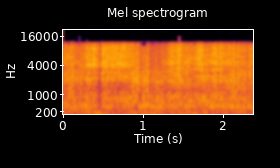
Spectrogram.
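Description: Rock band playing loudly live, with a drum kit driving the music.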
